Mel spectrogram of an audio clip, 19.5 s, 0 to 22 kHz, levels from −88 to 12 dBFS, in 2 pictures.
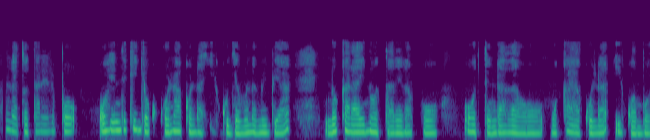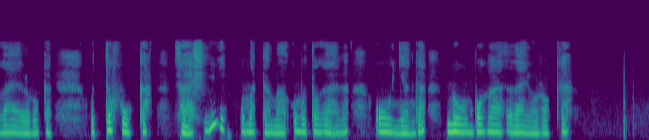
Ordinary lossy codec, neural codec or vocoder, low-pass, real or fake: MP3, 48 kbps; vocoder, 44.1 kHz, 128 mel bands, Pupu-Vocoder; 7.2 kHz; fake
